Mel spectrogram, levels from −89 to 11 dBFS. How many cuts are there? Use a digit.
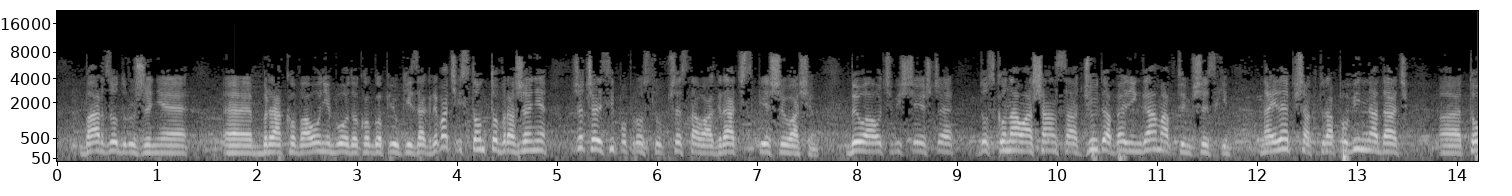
0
